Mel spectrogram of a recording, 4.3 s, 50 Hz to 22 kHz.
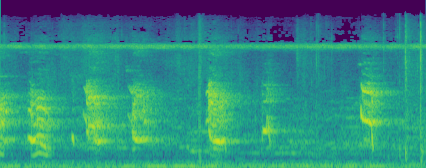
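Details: Plott Tan puppies (Plott hound x black and tan coonhound), 8 weeks to 5 months, from deer-tracking parents. About six short, clipped barks and yips come at irregular intervals, with a few faint clicks between them.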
